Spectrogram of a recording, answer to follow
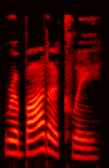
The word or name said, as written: robotically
